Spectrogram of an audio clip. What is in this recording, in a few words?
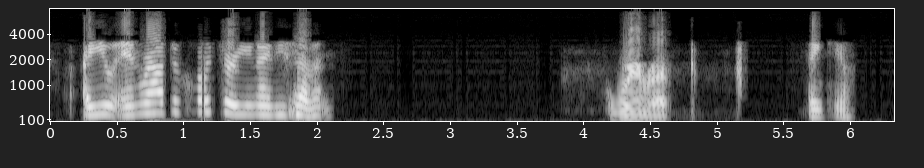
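Simulcast police department, scanner audio trunk; Mesa Simulcast; MESA PD Superstn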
